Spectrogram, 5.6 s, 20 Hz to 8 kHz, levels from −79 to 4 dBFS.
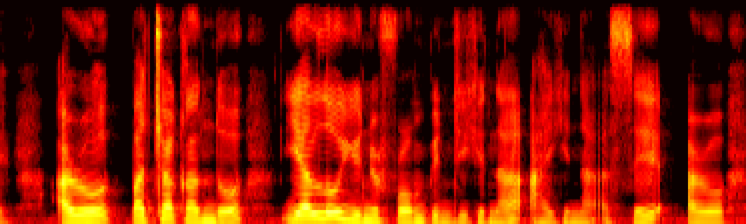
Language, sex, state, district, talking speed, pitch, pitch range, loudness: Nagamese, female, Nagaland, Dimapur, 105 wpm, 190 Hz, 170-210 Hz, -18 LUFS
